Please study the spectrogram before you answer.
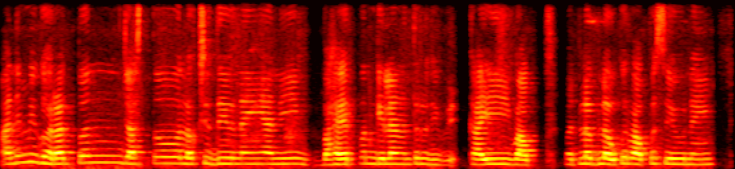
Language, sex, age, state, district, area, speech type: Marathi, female, 18-30, Maharashtra, Wardha, rural, spontaneous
